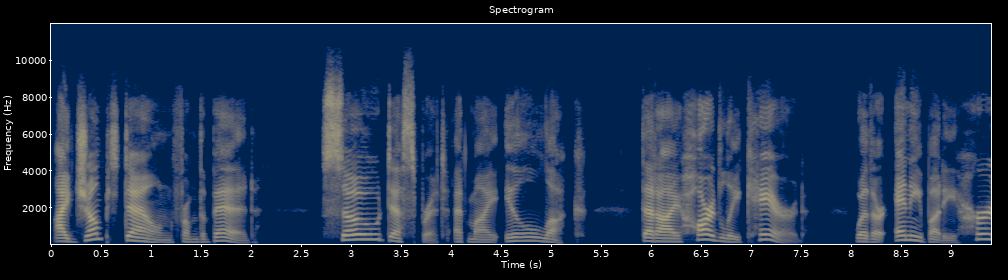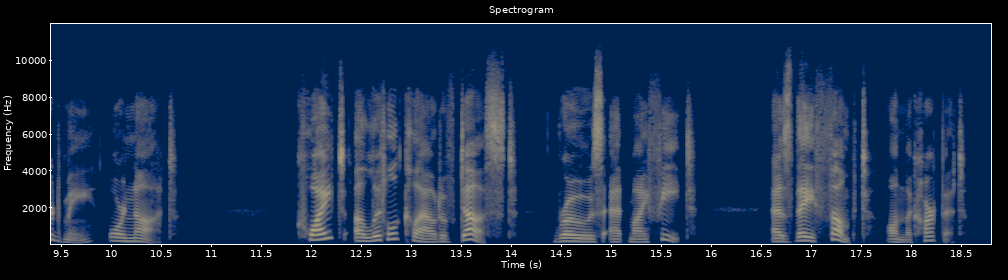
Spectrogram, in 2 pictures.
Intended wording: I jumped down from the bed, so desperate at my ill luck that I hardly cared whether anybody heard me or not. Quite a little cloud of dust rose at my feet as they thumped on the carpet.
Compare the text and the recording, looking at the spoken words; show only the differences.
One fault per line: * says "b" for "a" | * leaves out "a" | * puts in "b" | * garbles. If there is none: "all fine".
all fine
